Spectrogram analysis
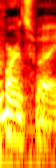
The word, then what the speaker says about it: Corenswet: Is that how you pronounce his name? Corenswet, yeah.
